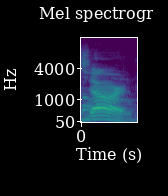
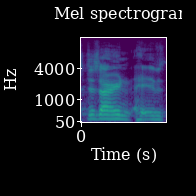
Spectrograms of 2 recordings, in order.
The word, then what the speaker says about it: Dern: I told you it was Chris Dern.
